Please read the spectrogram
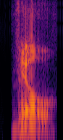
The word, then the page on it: vill: American English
